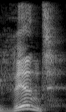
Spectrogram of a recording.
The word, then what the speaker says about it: Wind: they screwed up it should have been the vint vent like wind wind is actually a german word the vint their fry height vape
